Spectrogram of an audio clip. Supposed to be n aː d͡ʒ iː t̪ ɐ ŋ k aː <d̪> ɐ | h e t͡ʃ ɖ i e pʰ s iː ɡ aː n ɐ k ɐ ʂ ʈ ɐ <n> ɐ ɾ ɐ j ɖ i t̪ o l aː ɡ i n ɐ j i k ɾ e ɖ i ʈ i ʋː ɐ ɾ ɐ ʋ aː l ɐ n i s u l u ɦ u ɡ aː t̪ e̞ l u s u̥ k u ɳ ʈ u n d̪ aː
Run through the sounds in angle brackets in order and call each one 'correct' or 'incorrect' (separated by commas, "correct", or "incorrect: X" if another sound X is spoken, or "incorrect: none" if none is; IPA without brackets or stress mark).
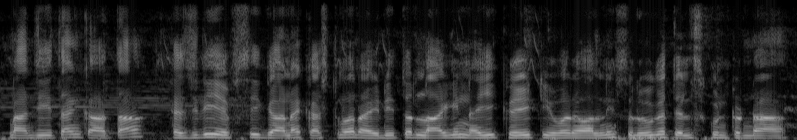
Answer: incorrect: t̪, incorrect: m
